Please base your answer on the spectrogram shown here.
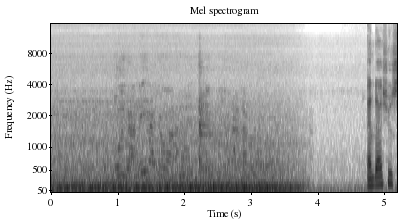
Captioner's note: train engine sounds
